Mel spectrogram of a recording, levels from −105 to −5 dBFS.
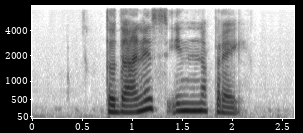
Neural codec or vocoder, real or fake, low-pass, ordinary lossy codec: codec, 16 kHz, 4 kbps, FreqCodec, smaller model; fake; 7.2 kHz; none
